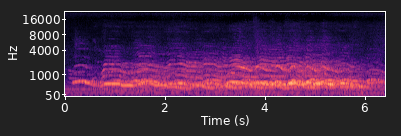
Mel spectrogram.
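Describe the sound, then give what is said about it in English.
A voice imitates a police siren with a continuous wavering wail that rises and falls for several seconds, steady, with no other talking. “How about some city sounds, like a police siren?”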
